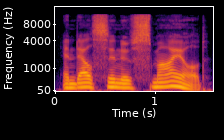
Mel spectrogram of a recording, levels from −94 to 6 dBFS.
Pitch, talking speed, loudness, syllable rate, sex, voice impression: 140 Hz, 115 wpm, -17 LUFS, 4.2 syllables/s, female, feminine, adult-like, tensed, slightly hard, intellectual, calm, reassuring, elegant, slightly lively, slightly sharp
